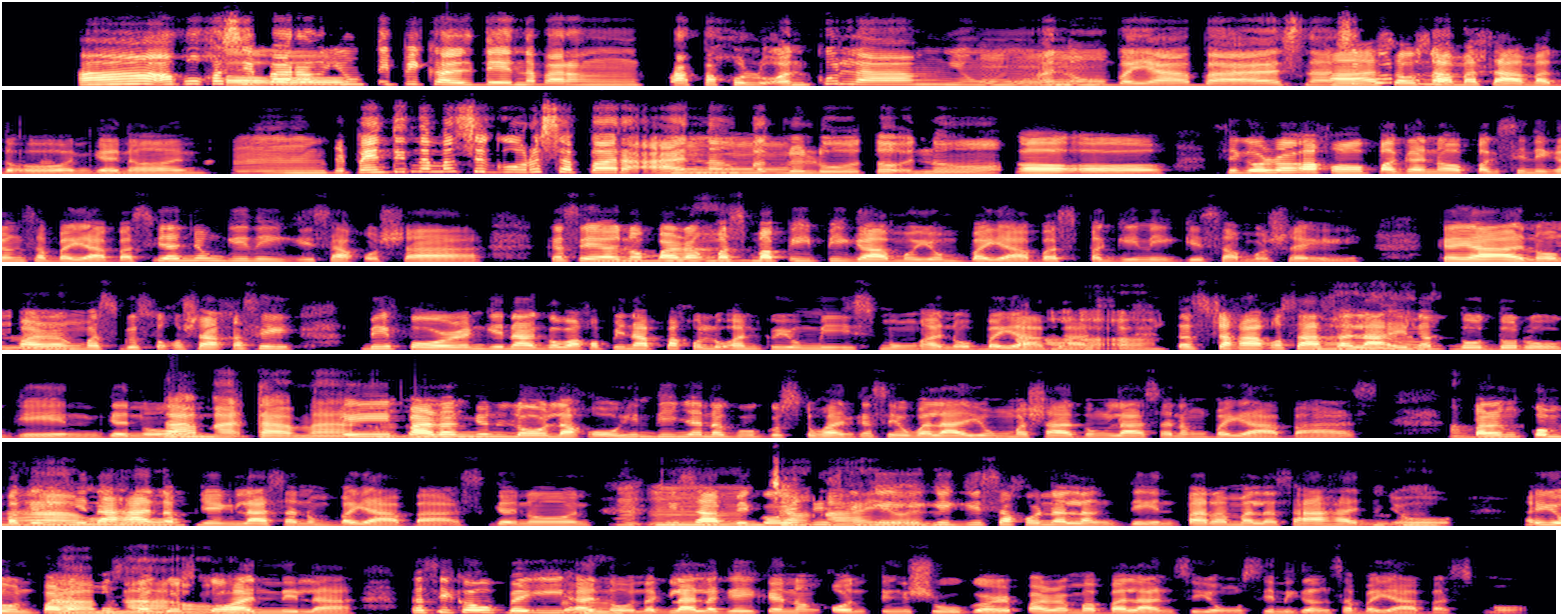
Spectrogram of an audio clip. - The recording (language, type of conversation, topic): Filipino, unstructured, Mayroon ka bang pagkaing pampagaan ng loob kapag malungkot ka?
- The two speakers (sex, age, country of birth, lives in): female, 25-29, Philippines, Philippines; female, 25-29, Philippines, Philippines
- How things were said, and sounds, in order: none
